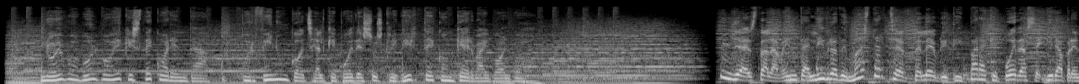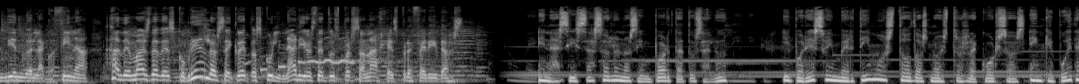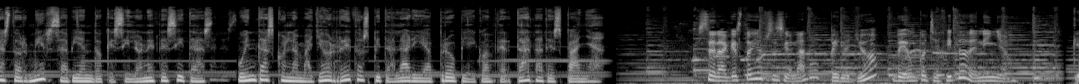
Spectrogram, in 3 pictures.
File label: Spanish Castilian, voces femeninas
